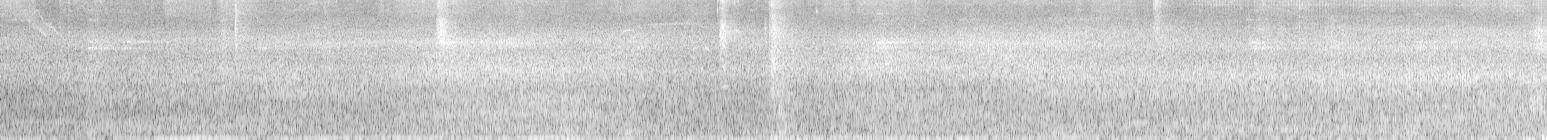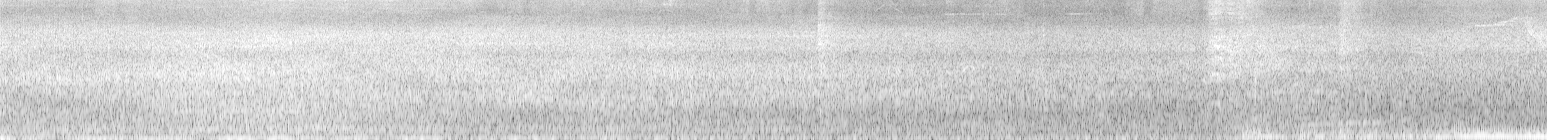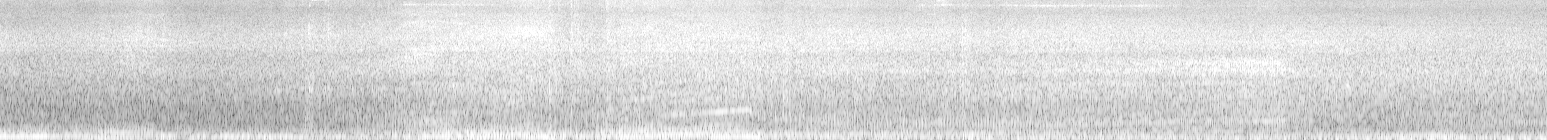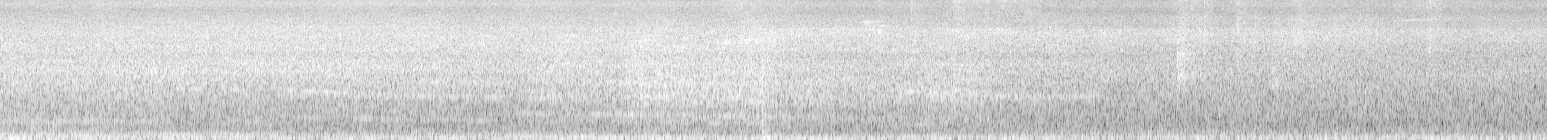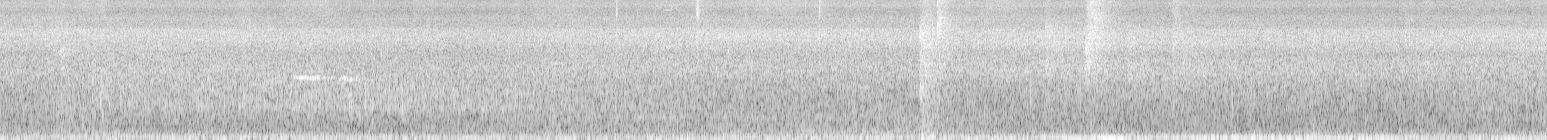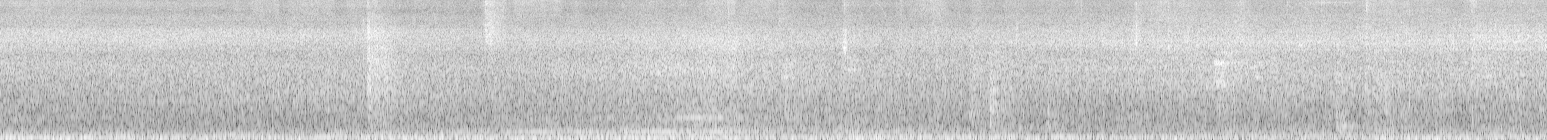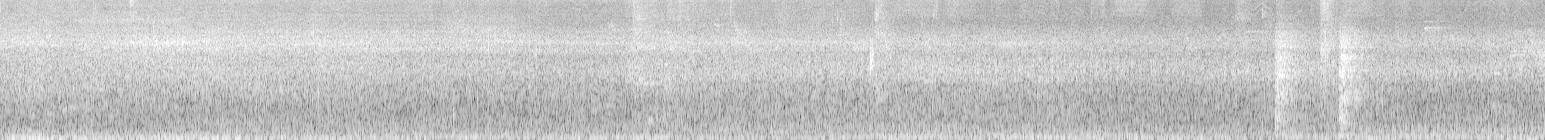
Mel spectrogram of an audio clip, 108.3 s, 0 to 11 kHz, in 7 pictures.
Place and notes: Carrer de lAlcalde Benjamí Cervera, Portbou, Girona, Spagna - PortBou Walk day1
Walking at PortBou on the trace of Walter Benjamin, September 28 2017 starting at 10 a.m. Bar Antonio, on the seaside, ramble, tunnel, out of tunnel, tunnel back, ramble, former Hotel Francia.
